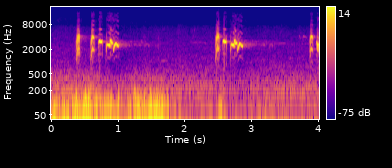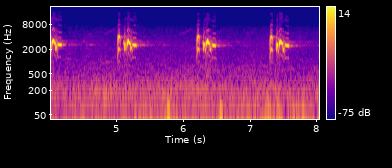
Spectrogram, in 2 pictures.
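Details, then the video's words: Sooty-headed bulbul calling to rivals: six short, bubbly whistled phrases, each a quick tumbling cluster of notes, repeated about every one to one and a half seconds, with low rumbling noise near the start. "Suara burung Kutilang Gacor memanggil lawan"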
